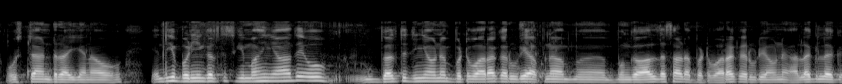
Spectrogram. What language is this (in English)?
Dogri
